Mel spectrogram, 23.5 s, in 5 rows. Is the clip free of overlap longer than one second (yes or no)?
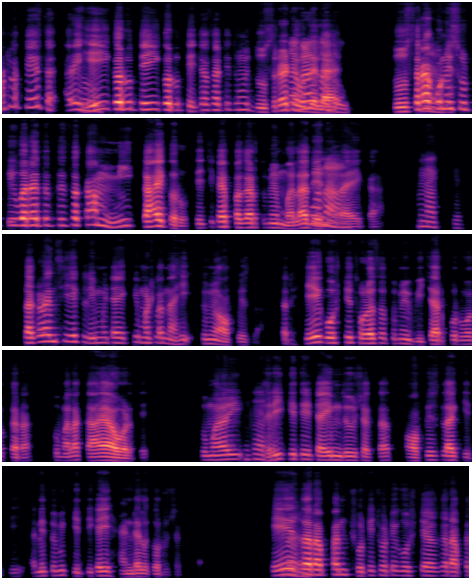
yes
